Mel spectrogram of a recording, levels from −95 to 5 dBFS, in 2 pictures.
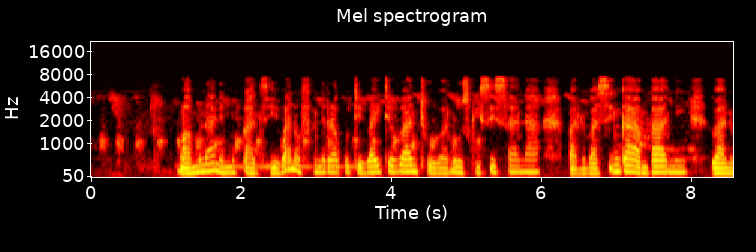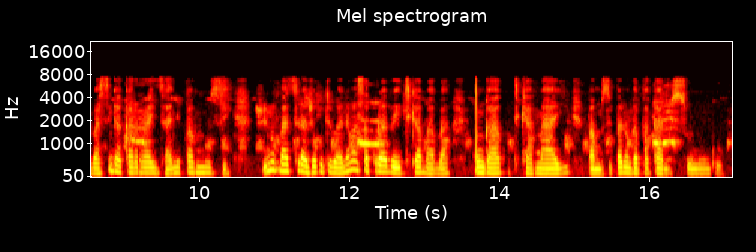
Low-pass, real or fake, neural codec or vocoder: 7.2 kHz; real; none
